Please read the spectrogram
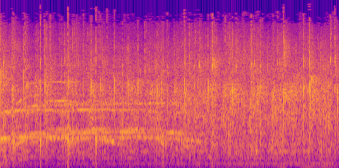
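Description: A crowd applauds again for the event's previous speakers, dense overlapping claps forming a loud, continuous wash of sound with a few brief cheering tones on top, sustained throughout without a break.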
